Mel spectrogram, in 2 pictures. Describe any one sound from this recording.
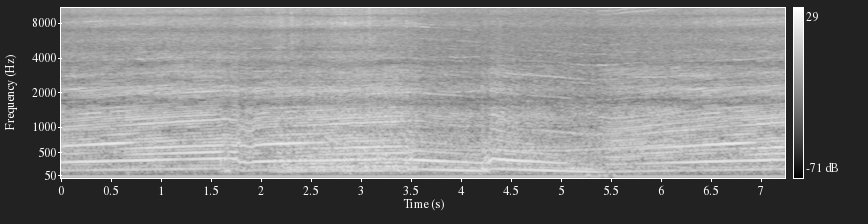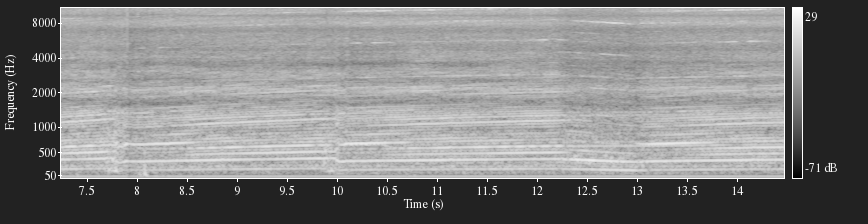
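A racing car engine revs high, rising in pitch and dropping sharply at each gear shift.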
